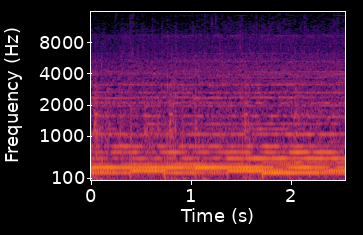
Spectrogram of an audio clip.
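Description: Steady rain patters continuously in the jungle at night, with scattered heavier drops, layered over a low sustained tonal drone; no one speaks.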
